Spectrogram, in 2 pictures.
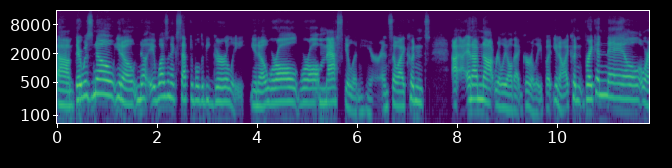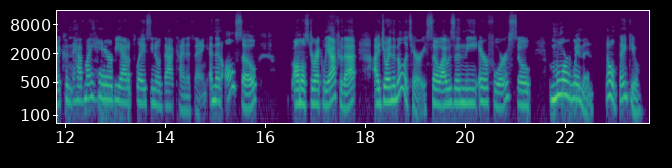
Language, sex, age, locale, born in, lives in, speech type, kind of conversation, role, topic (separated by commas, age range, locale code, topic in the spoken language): English, female, 45-49, en-US, United States, United States, conversation, podcast, guest, What are some healthy ways to stay true to yourself when you feel pressure to fit in?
